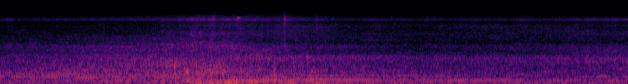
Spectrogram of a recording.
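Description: A car passing by on the street, its noise swelling to a peak about two seconds in and then fading away.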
